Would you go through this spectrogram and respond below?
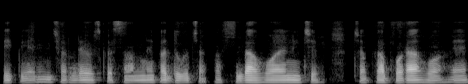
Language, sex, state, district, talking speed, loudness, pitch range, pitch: Hindi, male, Punjab, Fazilka, 140 wpm, -24 LUFS, 95-105 Hz, 100 Hz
